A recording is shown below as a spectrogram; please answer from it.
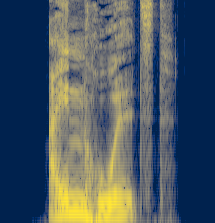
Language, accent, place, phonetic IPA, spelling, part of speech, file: German, Germany, Berlin, [ˈaɪ̯nˌhoːlst], einholst, verb, De-einholst.ogg
- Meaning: second-person singular dependent present of einholen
